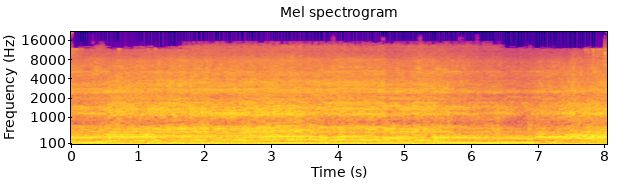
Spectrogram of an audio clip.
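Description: Honda CRF250F dirt bike engine held in second gear during a hare scramble race, a loud, steady, continuous engine drone with slight wavering in pitch throughout.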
